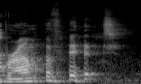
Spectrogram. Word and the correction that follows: Ibrahimovic: I don't even know how to say his name. – Ibrahimovic. – Either way. – Ibrahimovic. – I think that's closer than what I was.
